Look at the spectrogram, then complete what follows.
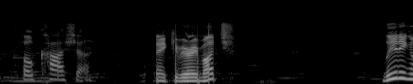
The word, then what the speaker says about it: focaccia: on the focaccia oh that's how you pronounce the bread see folk wait wait wait wait Emily what is it faux kasha thank you very much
